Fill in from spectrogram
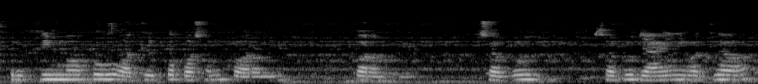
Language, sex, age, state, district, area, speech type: Odia, female, 30-45, Odisha, Sundergarh, urban, spontaneous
